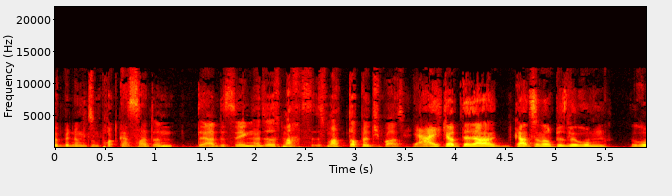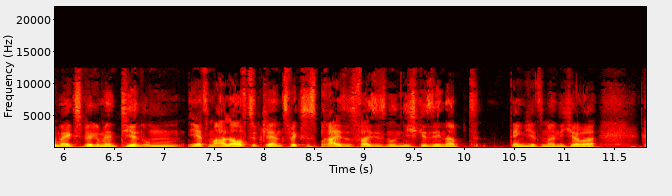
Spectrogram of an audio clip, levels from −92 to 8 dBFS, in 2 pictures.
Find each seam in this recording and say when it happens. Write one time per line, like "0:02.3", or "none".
0:03.5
